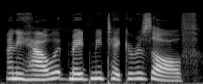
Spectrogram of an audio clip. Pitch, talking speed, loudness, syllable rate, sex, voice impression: 240 Hz, 205 wpm, -16 LUFS, 5.8 syllables/s, female, feminine, slightly adult-like, slightly bright, slightly clear, slightly cute, sincere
